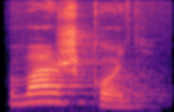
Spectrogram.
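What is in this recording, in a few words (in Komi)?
"важ кодь", female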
